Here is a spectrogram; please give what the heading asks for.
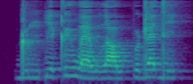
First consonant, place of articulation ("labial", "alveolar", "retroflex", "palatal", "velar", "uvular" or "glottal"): retroflex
